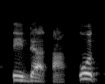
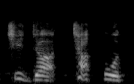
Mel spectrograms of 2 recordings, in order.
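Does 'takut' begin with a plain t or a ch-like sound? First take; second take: plain t; ch-like. First: The t of 'takut' sounds like plain t. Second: The t of 'takut' sounds like ch. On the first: The speaker calls it right. "Ucapkan huruf-huruf seperti biasa saja" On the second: The speaker calls it wrong. "supaya lebih keren"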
